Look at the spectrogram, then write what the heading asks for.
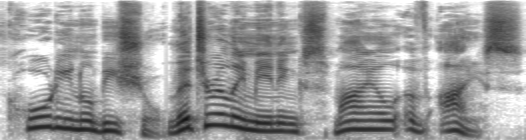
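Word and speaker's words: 氷の微笑: The kanji portion is pronounced Kori no Bisho, literally meaning smile of ice, and this is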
